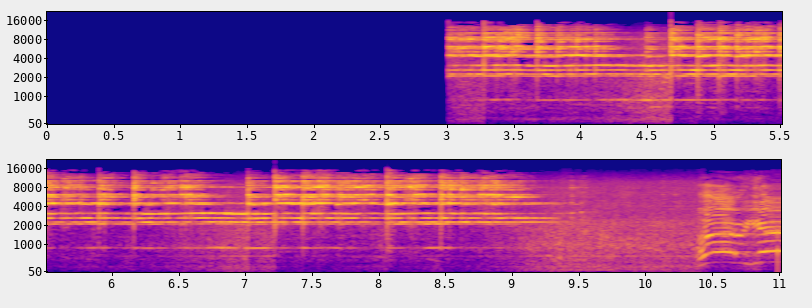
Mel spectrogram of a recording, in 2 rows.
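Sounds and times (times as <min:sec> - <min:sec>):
brass handbell ringing: 0:03.0 - 0:09.7.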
